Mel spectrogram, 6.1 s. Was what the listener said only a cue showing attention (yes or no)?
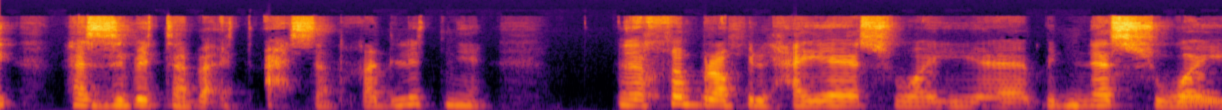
yes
